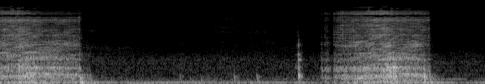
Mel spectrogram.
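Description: A metal Stanley 66 beading scraper, held in both hands, is drawn along the corner edge of a pine wooden box. Two long, rough, bright scraping strokes are separated by a quiet pause with a low hum and a short sharp click just before the second stroke.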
